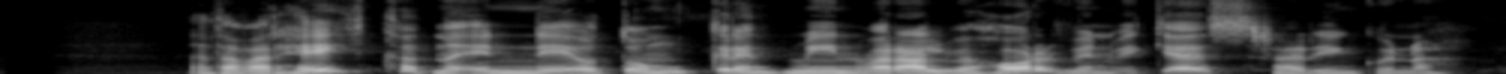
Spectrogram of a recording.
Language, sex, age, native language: Icelandic, female, 40-49, Icelandic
